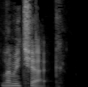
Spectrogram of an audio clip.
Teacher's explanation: combined the two words let me into one when he said lemme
